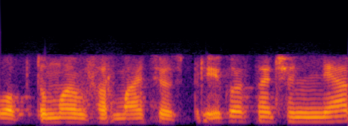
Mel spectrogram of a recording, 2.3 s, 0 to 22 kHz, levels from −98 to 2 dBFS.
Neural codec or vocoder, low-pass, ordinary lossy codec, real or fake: none; 7.2 kHz; AAC, 32 kbps; real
